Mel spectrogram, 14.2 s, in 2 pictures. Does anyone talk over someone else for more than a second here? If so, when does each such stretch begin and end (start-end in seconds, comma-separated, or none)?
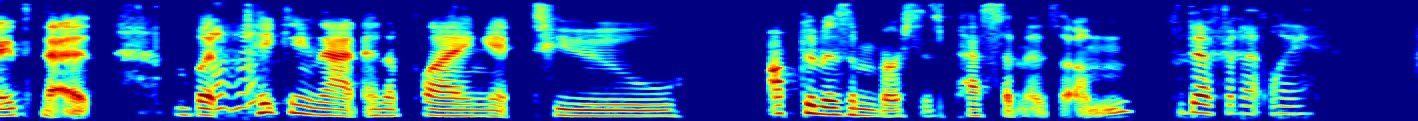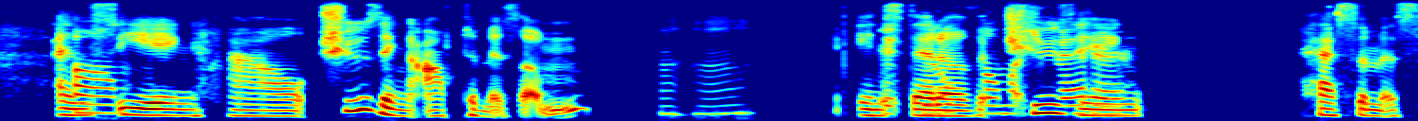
11.5-12.7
